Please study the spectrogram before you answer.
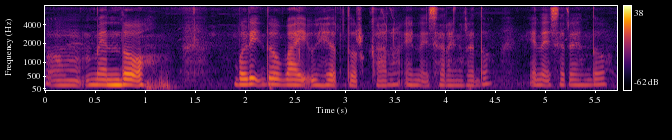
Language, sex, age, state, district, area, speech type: Santali, female, 18-30, Jharkhand, Bokaro, rural, spontaneous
